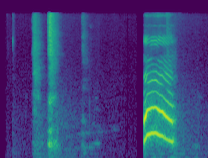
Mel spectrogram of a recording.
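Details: Baby monkey Nomi, raised by hand, throwing a morning tantrum while wanting milk: a few short breathy huffs, then one drawn-out, wavering, harmonic cry lasting about half a second, indoors with no other sounds.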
